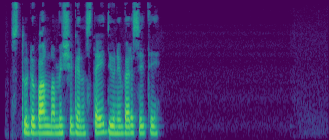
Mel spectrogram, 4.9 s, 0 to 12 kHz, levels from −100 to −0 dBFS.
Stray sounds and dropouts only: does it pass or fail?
pass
